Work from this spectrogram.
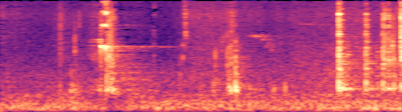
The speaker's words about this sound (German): Auch eine interessante Tür, aber ohne Scheiß. So, gusseiserne Tür.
